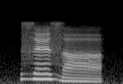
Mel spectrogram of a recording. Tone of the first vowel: high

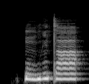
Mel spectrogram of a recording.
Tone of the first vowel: low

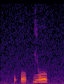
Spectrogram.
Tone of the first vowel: low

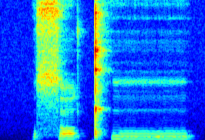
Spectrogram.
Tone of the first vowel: high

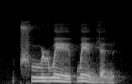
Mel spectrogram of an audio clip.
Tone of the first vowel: high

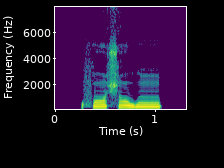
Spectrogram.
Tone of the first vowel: high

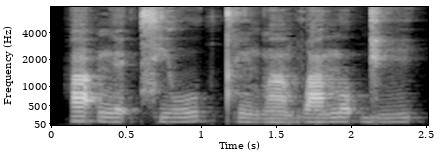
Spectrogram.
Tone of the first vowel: high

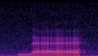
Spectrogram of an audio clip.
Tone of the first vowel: rising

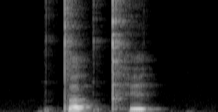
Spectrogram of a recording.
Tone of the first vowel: high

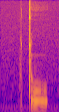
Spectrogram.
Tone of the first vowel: low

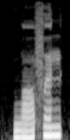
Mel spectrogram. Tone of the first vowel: rising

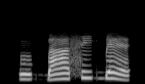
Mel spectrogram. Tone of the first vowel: low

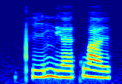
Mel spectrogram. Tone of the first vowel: rising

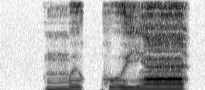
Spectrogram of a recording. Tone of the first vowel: low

